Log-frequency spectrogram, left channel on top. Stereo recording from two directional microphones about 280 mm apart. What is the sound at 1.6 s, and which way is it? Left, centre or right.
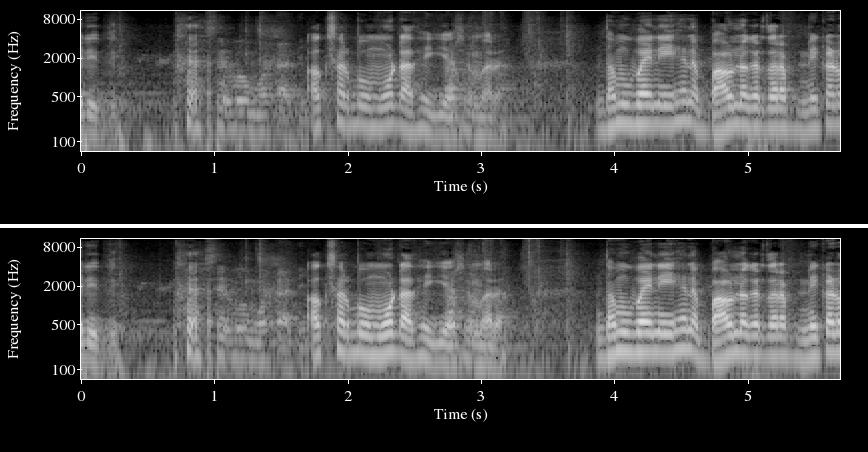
A man's voice, centre.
